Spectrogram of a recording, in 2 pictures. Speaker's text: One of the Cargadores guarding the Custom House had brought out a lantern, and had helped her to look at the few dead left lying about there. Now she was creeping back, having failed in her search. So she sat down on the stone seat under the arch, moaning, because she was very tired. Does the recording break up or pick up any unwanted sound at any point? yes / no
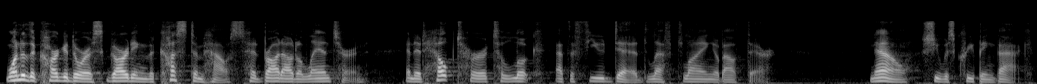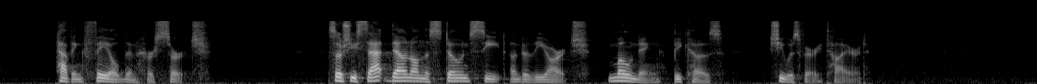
no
